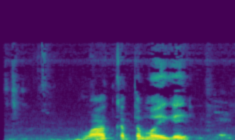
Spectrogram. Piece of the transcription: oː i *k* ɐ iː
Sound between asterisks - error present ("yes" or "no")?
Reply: yes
